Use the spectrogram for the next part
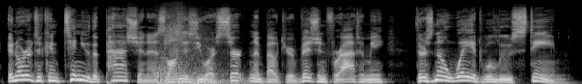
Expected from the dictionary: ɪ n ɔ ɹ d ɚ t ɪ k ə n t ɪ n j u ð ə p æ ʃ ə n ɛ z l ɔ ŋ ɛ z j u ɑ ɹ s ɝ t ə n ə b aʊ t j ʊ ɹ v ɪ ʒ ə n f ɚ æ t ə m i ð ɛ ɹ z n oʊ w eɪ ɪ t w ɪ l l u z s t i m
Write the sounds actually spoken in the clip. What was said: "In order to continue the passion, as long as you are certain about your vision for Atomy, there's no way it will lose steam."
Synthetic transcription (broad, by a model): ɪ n ɔ ɹ d ɚ t ɪ k ə n t ɪ n j u ð ə p æ ʃ ə n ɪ z l ɔ ŋ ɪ z j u ɑ ɹ s ɝ t n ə b aʊ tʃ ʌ ɹ v ɪ ʒ ə n f ɚ æ t ə m i ð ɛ ɹ z n oʊ w eɪ ɪ t w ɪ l l u z s t i m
